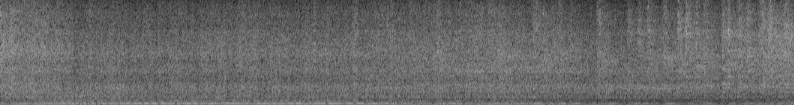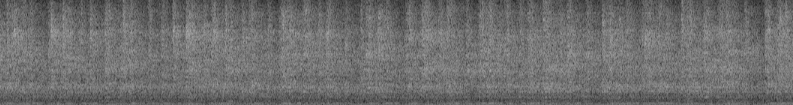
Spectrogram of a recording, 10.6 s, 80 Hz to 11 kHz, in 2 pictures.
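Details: 1970 Dodge Super Bee, Gen 3 Hemi on Holley Terminator X Max EFI with a Hi Ram manifold and MSD coils: a deep, lumpy V8 idle that is missing, with fuel pressure at 58 psi and oil pressure only 9-10; rough idle, cause unknown.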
